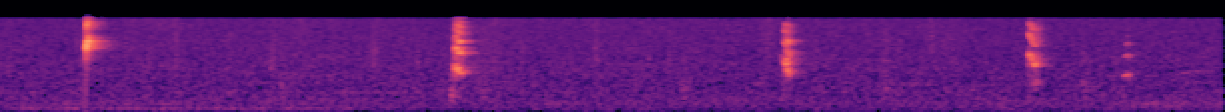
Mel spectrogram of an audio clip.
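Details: Rosy-faced lovebirds, two pets clustered at an entrance, give short sharp high chirps roughly every one to two seconds, five in all, fading somewhat, over a quiet hiss.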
